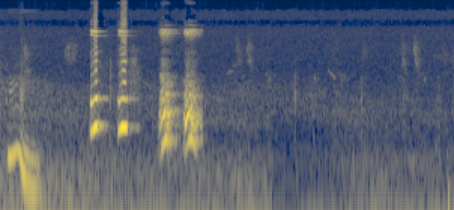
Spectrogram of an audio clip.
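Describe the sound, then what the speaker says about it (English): A farm sound book plays a recorded dog, with a whimpering yelp and then several sharp barks in pairs, loud and close, ending in near quiet. "This has a doggy."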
